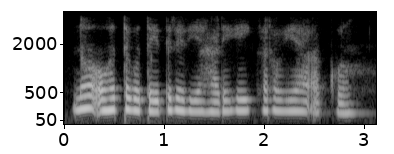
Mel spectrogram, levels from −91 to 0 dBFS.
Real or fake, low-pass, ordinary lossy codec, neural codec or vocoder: real; 3.6 kHz; none; none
